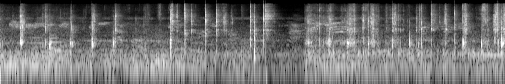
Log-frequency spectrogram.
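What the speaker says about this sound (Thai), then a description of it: "คนให้เขาไม่เป็นก้อนนะ" A spoon clinks and scrapes against a pot while stirring rice flour into coconut milk, quick irregular metallic taps close by, with a brief pause midway and someone talking in the background.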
